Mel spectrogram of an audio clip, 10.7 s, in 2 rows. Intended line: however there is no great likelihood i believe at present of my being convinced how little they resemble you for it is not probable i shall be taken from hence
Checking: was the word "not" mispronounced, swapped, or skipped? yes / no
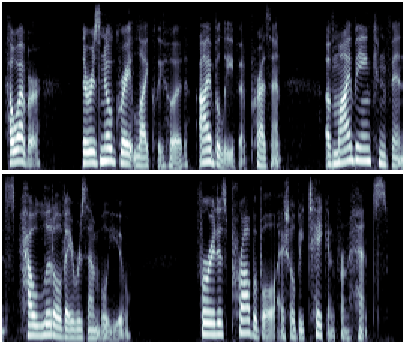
yes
